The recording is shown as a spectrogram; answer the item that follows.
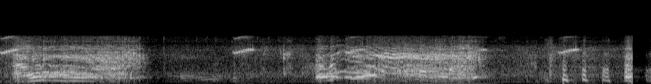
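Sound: big cat roar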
